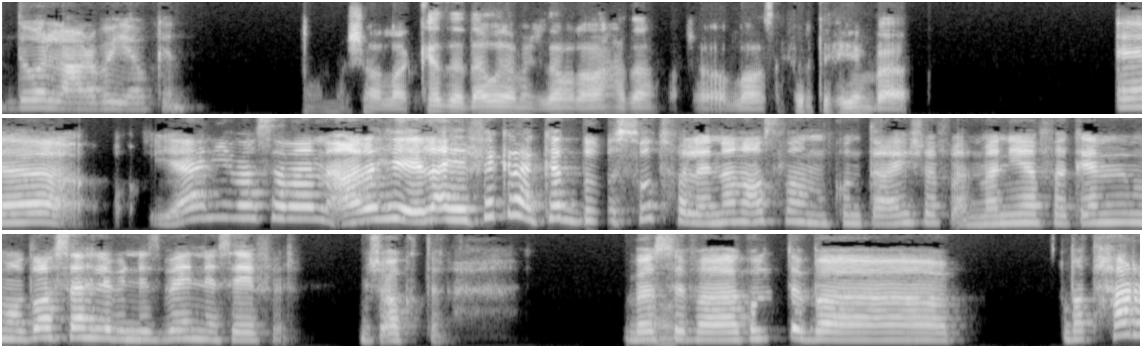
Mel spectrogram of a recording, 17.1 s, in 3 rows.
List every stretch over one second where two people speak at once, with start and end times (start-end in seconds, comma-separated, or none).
none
